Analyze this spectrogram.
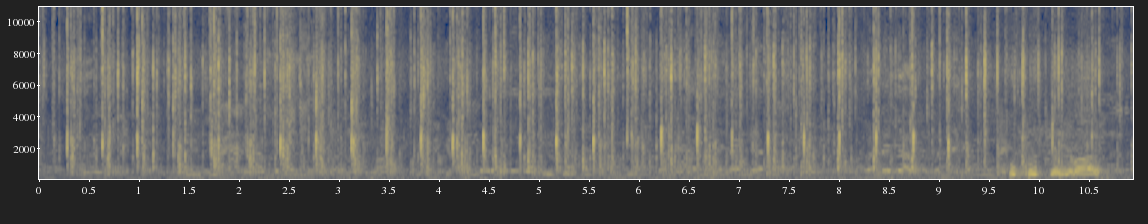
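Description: People clap their hands rapidly.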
